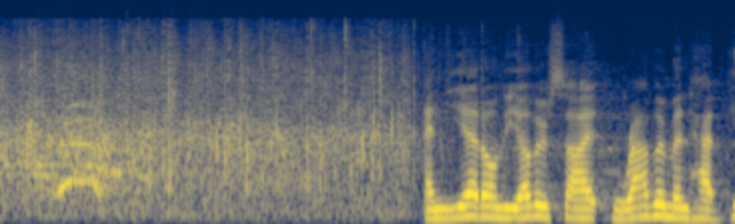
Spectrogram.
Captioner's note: applause; cheers and applause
